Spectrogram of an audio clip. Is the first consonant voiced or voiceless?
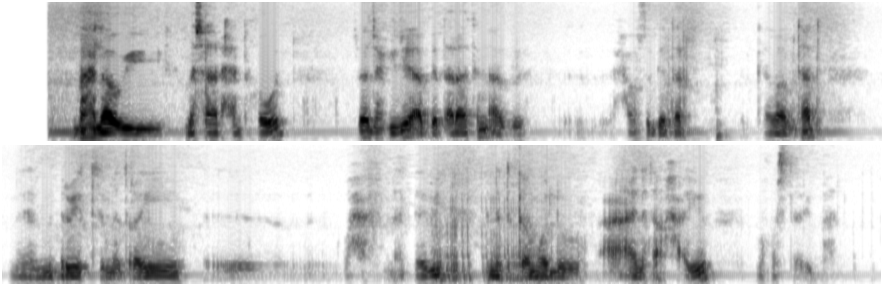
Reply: voiced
